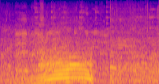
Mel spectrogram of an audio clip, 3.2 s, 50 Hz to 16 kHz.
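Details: Hallikar cattle at a cattle market in T. Narasipura, 10 August 2026: a single loud, drawn-out moo of about a second, rising slightly then dropping sharply at the end, over background market murmur.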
